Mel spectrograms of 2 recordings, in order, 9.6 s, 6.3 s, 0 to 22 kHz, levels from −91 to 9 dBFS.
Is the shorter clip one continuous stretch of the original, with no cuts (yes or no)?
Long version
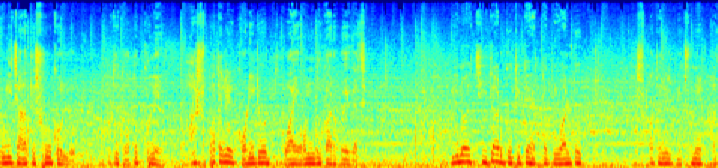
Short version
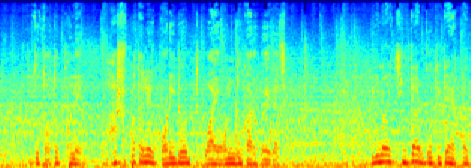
yes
